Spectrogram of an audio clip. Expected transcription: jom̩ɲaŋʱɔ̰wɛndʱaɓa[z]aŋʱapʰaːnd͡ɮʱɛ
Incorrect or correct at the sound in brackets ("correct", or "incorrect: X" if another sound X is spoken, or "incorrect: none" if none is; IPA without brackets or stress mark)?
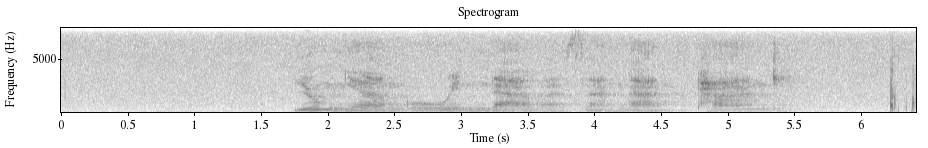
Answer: correct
